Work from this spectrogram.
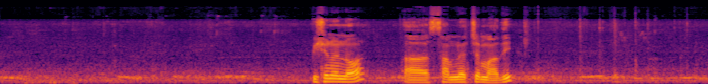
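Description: A pair of Fulsira-breed pigeons, Madrasi and Andhra type, coo in soft low murmurs in the background while someone talks loudly nearby in short bursts.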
